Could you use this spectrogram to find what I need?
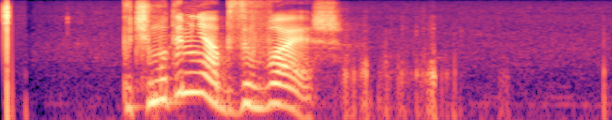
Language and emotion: Russian, angry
